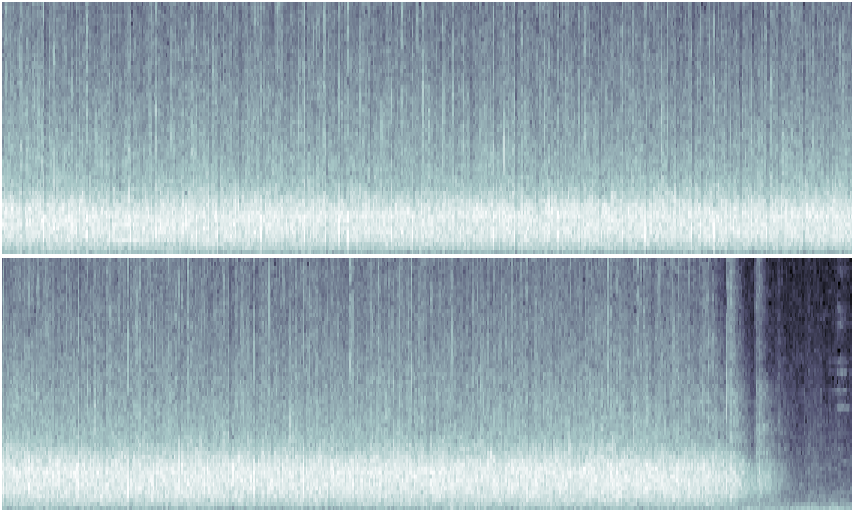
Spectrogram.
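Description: Steady, dense applause from a large audience, loud and sustained for about twenty seconds before quickly tapering off into quiet at the end.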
